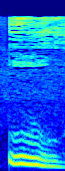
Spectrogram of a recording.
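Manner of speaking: a long rounded Oo held out; prolonged oo. Shown as a demonstration. Teacher demonstrating the second syllable of Om, held. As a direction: stretch the Oo evenly. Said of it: "but prolonged".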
